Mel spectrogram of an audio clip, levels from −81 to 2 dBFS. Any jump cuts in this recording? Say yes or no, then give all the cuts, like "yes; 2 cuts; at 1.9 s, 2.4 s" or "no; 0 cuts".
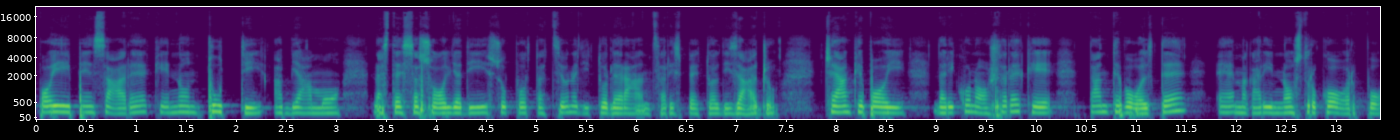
no; 0 cuts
